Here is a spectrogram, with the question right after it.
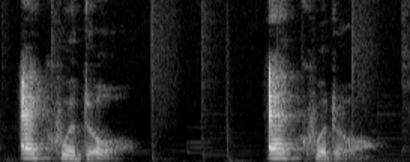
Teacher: So that last syllable is the /ɔː/ as in 'door' vowel sound.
